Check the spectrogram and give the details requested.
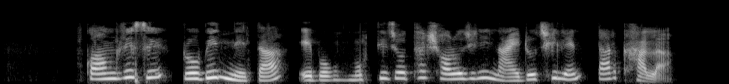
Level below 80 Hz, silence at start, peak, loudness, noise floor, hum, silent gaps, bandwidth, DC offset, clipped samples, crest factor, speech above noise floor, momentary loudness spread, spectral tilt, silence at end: -58 dBFS; 0.85 s; -2 dBFS; -16 LUFS; -67 dBFS; none; none; 7.8 kHz; under 0.1%; under 0.1%; 14 dB; 52 dB; 9 LU; -4.5 dB/octave; 0.65 s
